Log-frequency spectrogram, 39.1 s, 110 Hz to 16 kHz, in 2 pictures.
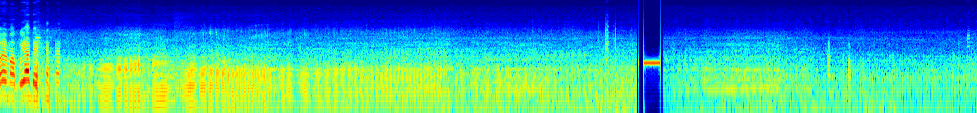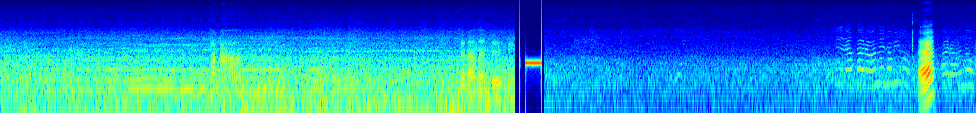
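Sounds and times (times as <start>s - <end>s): motorcycle engine pulling away: 0.4s - 29.8s
short steady beep: 12.8s - 13.3s, 30.0s - 30.4s
wind noise: 23.8s - 29.8s.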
